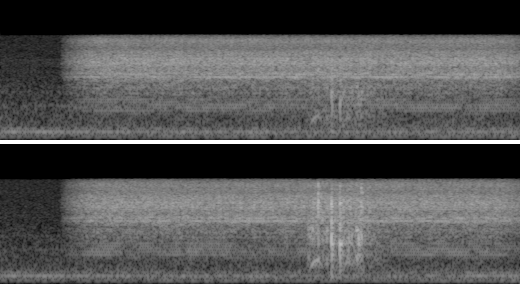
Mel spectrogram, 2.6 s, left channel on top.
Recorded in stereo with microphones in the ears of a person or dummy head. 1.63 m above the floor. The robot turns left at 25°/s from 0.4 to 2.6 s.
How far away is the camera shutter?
About 0.8 m.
